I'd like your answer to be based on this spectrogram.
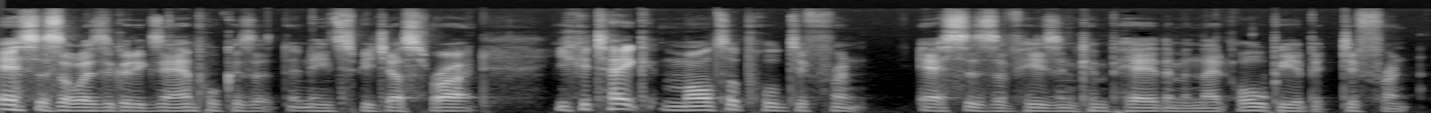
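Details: Adult male narrator; typical speech.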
